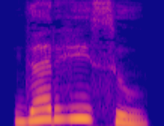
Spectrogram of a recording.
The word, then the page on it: ಗರ್ಹಿಸು: garhisu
